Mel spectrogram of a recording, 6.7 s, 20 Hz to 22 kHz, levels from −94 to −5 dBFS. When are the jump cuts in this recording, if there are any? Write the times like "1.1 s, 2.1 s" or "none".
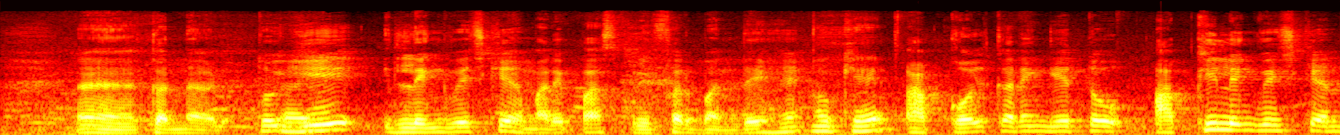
none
